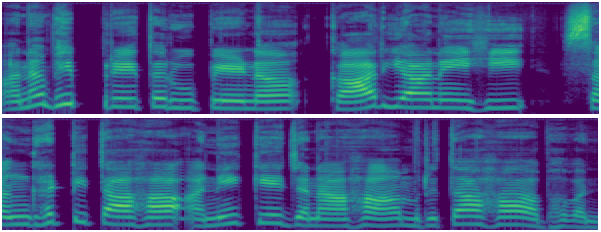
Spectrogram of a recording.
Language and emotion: Sanskrit, neutral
